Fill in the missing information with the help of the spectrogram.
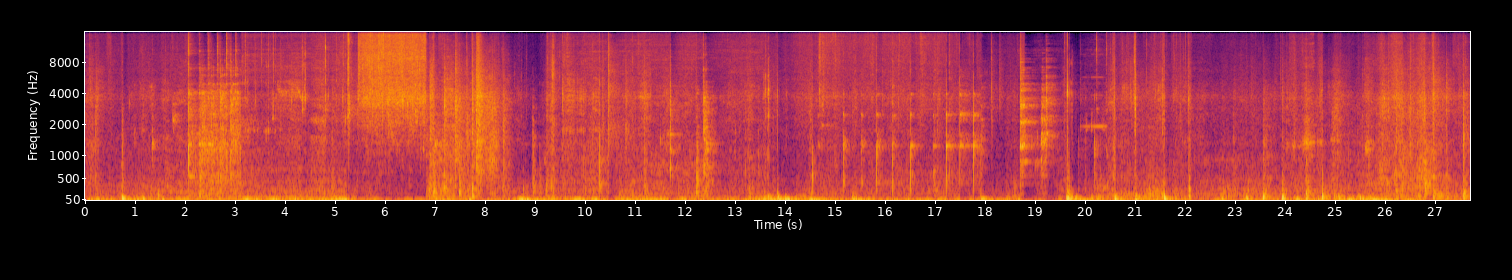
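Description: Kitchen clatter: a metal pot and utensils knocking and scraping as scrambled eggs are cooked and served, with drawer and cupboard knocks and a brief hiss about six seconds in.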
